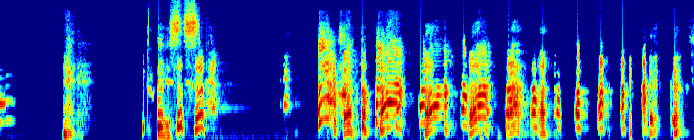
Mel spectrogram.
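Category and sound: vocal imitation, people imitating cat meows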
